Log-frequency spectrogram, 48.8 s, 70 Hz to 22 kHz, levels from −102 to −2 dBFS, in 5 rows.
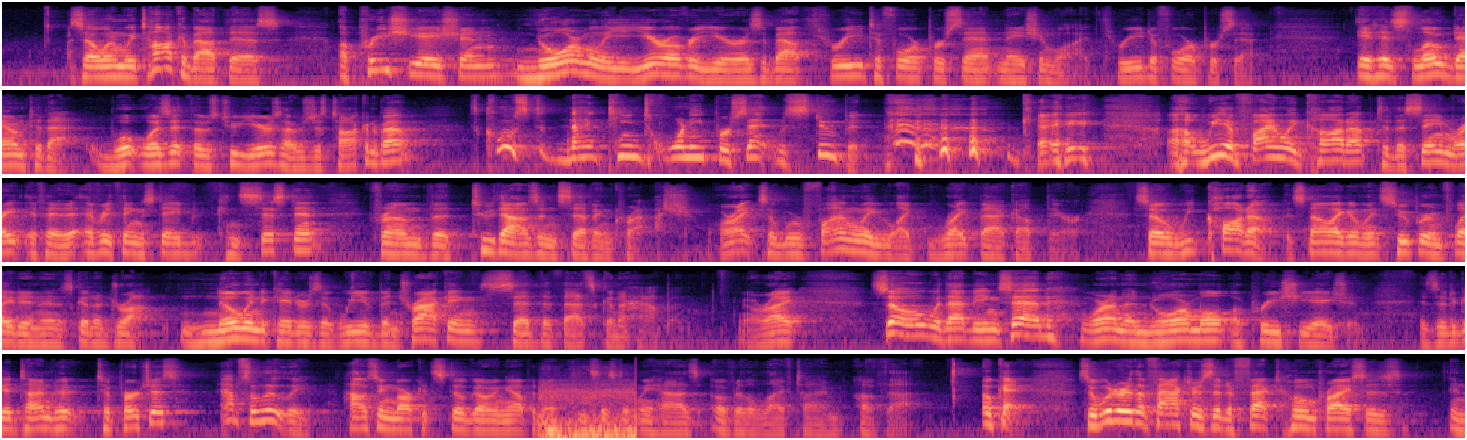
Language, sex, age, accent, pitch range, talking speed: English, male, 40-59, American, 115-160 Hz, 180 wpm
